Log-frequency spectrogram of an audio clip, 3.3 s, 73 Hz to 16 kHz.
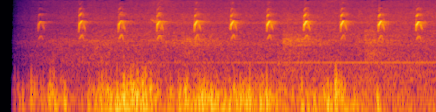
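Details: Green sandpiper, still largely in summer plumage, calling persistently without moving from a ridge in a lotus field at Iwakuni, Hiroshima, Japan, on 18 September 2017. Short high notes repeat steadily, about three per second, over low rumbling background noise.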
